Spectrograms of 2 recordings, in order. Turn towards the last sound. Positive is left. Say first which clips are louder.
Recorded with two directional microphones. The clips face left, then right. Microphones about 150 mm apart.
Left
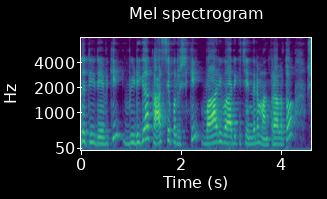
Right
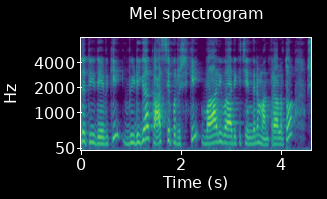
# right 3 dB
turn(degrees=-20)  # may be behind; listen again after turning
